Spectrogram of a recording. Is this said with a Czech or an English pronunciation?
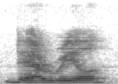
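English. It is said with an English pronunciation. The speaker calls it right. "V angličtině je dobrý"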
